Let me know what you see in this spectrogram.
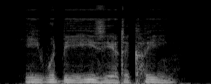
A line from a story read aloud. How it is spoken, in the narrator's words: he ducked his head in a shamefaced way and added in a smaller voice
